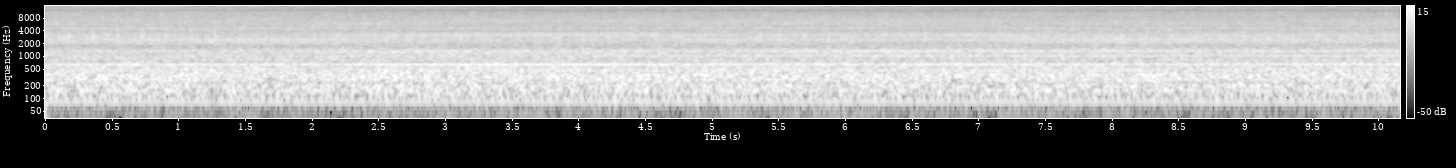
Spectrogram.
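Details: Jeep WJ at a cold morning start with a constant metallic rattle over the idle, seemingly from the transmission bell housing, gone completely within about three minutes; cause unknown.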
